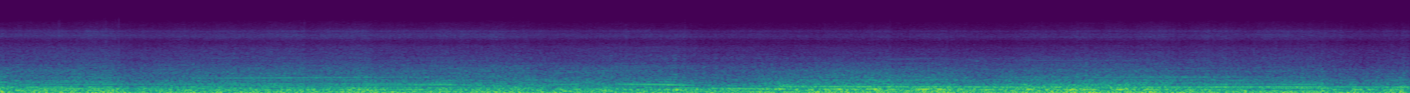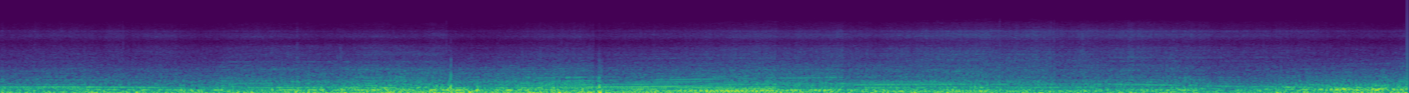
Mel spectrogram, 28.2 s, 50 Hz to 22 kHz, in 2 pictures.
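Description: Scion FR-S's 2.0-litre flat-four engine running hard on track, heard from inside the cabin, its pitch rising and falling several times as the revs climb and drop. Steady road and wind noise runs under it.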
